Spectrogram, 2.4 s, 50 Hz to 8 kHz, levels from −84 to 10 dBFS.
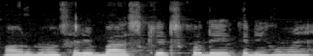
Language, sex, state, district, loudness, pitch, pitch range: Hindi, female, Chhattisgarh, Raipur, -15 LUFS, 250 Hz, 245-260 Hz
